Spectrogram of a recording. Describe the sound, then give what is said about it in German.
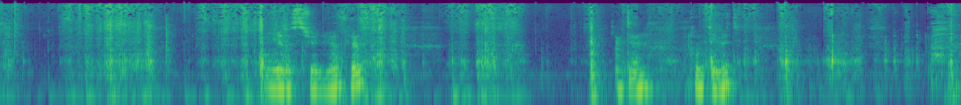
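A knife dices an onion into small cubes on a cutting board, with rapid, crisp chops repeating while a person talks over the cutting. “Ich schneide mein Zwiebelchen in kleine Würfelchen.”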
